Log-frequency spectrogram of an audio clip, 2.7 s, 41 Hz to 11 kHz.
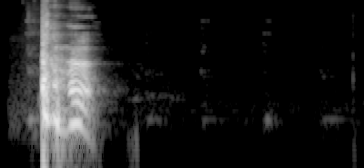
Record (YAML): cough_length: 2.7 s
cough_amplitude: 32768
cough_signal_mean_std_ratio: 0.24
survey_phase: beta (2021-08-13 to 2022-03-07)
age: 65+
gender: Male
wearing_mask: 'No'
symptom_none: true
smoker_status: Never smoked
respiratory_condition_asthma: false
respiratory_condition_other: false
recruitment_source: REACT
submission_delay: 2 days
covid_test_result: Negative
covid_test_method: RT-qPCR
influenza_a_test_result: Negative
influenza_b_test_result: Negative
